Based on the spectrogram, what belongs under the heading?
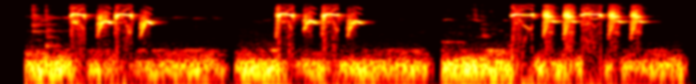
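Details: Cinereous tit in lively singing form, recorded as a tutor track to train songbirds and prompt them to sing: three bursts of high, thin whistled notes in quick pairs and runs, over a steady low hum.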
